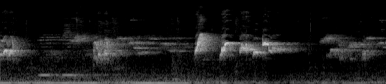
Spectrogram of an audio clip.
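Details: Red-whiskered bulbul kept in a cage for two weeks and now singing with some spirit: a soft warble, then a loud, lively burst of rich whistled notes that trail off more quietly.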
